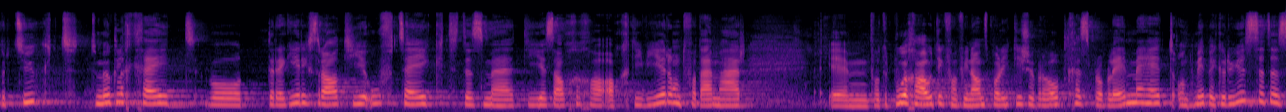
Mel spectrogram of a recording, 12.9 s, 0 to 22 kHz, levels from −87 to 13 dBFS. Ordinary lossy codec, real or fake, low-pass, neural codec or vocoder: none; fake; 14.4 kHz; vocoder, 44.1 kHz, 128 mel bands every 256 samples, BigVGAN v2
